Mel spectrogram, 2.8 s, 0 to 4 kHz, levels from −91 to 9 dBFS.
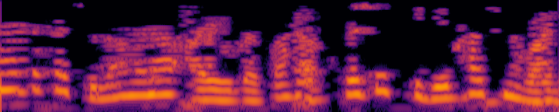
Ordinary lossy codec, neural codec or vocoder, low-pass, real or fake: none; none; 3.6 kHz; real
